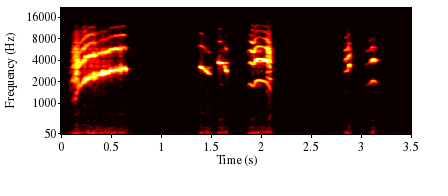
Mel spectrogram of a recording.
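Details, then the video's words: Caged Oriental magpie-robin from Kebumen, Central Java, singing in full 'konslet' style with tail spread, used to prompt other magpie-robins to sing. It opens with a loud harsh rasping phrase, then after a pause gives short bright whistled notes and a brief chatter. "Kacer gacor"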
